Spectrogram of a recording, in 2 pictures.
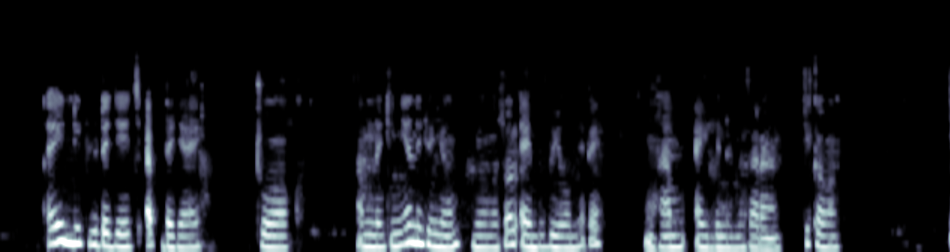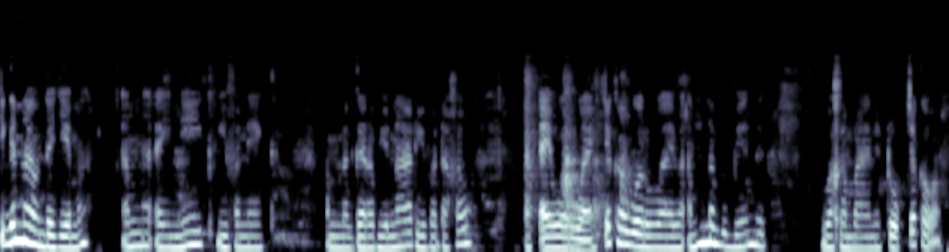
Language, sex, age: Wolof, female, 25-35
